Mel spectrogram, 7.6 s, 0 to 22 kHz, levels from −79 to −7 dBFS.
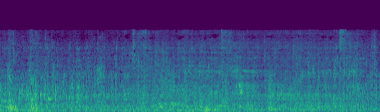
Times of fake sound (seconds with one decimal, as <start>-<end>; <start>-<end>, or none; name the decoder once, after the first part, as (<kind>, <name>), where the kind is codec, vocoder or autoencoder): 2.5-6.9 (vocoder, Vocos)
